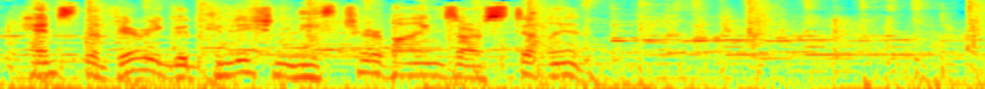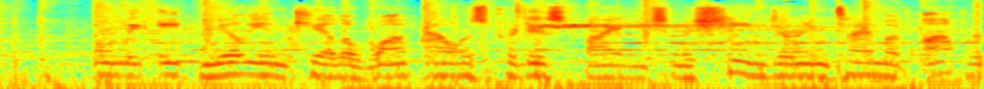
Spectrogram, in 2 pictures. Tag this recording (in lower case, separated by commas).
music, speech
